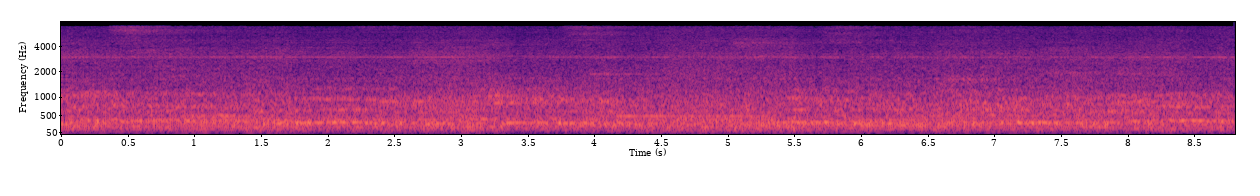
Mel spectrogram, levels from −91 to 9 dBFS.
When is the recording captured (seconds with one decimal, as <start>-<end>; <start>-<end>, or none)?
1.7-5.7; 7.2-8.8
